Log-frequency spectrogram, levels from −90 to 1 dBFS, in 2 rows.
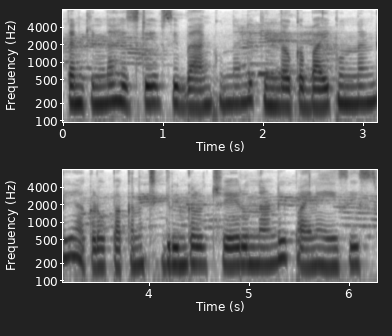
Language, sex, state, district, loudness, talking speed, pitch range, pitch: Telugu, female, Telangana, Karimnagar, -16 LUFS, 240 wpm, 180-195 Hz, 190 Hz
